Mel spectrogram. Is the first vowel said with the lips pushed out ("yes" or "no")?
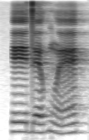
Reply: no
